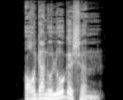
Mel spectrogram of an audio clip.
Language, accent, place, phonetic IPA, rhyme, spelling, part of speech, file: German, Germany, Berlin, [ɔʁɡanoˈloːɡɪʃm̩], -oːɡɪʃm̩, organologischem, adjective, De-organologischem.ogg
- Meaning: strong dative masculine/neuter singular of organologisch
